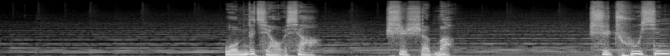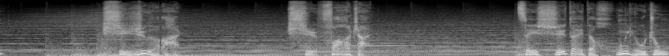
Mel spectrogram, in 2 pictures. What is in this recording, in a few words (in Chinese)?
男 银行宣传片; 联合村镇银行宣传片文案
